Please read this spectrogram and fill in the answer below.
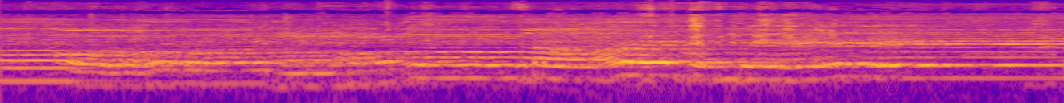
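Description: A man singing a slow song into a microphone, amplified, holding long notes that slide and waver in pitch.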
